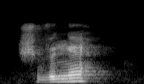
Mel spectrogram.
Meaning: nominative/accusative/genitive plural of Schwung
- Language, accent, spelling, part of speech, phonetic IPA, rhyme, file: German, Austria, Schwünge, noun, [ˈʃvʏŋə], -ʏŋə, De-at-Schwünge.ogg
